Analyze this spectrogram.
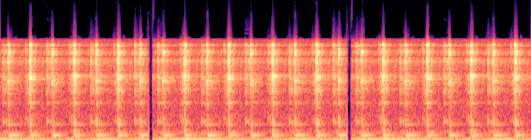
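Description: Background music: a steady ticking, clock-like beat with bell-like tones, a little over two ticks a second.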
